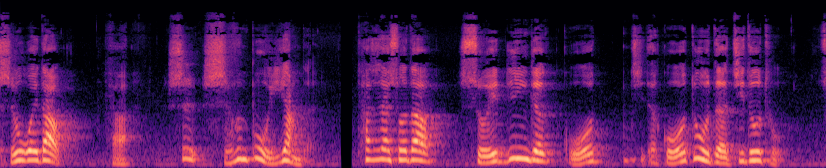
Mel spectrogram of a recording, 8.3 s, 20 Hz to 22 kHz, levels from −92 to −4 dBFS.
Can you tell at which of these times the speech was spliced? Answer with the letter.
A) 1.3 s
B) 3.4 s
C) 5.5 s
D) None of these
B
